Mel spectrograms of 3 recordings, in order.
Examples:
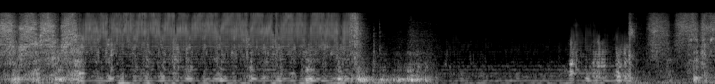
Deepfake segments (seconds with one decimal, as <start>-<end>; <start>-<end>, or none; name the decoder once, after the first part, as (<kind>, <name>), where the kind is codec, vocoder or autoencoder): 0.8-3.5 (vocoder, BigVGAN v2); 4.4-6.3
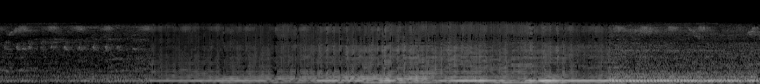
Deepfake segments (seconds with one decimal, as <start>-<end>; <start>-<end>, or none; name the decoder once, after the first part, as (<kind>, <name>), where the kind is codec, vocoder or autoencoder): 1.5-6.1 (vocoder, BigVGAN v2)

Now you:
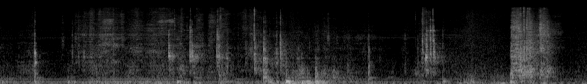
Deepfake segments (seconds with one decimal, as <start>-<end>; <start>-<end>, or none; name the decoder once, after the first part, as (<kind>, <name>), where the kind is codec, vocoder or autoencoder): 0.9-1.7 (vocoder, BigVGAN v2); 3.9-4.6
